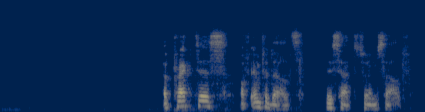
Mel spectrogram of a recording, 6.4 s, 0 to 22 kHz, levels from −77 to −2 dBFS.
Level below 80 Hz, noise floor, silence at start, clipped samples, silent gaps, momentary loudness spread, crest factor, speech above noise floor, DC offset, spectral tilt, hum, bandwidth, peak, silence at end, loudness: -72 dBFS; -81 dBFS; 2.45 s; under 0.1%; none; 11 LU; 22 dB; 43 dB; under 0.1%; -3.5 dB/octave; none; 9 kHz; -18 dBFS; 0.25 s; -38 LUFS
